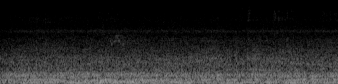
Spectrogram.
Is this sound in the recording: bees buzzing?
yes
